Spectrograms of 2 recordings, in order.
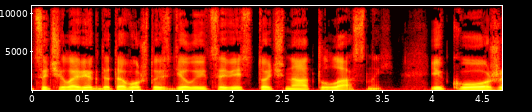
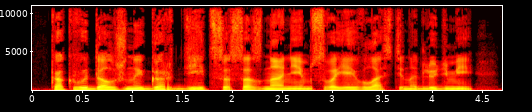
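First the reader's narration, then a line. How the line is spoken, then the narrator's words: Quiet, proud. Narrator (Russian): тихо сказала Сексон, чувствуя, что она сама гордится его силой и ловкостью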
